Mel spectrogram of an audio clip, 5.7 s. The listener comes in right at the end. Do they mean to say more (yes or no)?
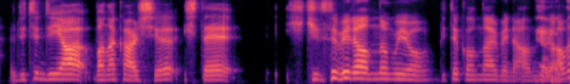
no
